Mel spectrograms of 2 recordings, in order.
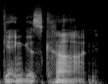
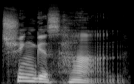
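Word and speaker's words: Genghis Khan: KH I see your honor is familiar with genas Khan the 13th century warlord whose military campaigns killed millions and left nothing but destruction in their wake objection first of all it's pronounced chingus Han really in Mongolia yes regardless he was one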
